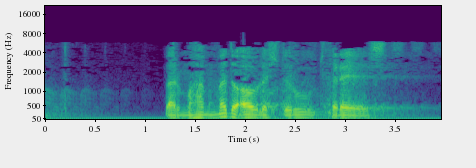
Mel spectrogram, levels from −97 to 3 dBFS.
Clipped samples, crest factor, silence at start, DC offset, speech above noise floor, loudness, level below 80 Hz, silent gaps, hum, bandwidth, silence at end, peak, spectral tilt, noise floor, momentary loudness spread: under 0.1%; 18 dB; 0 s; 1%; 24 dB; -17 LUFS; -38 dBFS; none; none; 6.2 kHz; 0.05 s; 0 dBFS; -7 dB/octave; -40 dBFS; 12 LU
